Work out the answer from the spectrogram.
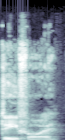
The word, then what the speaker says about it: DeFi: who knows I'm glad that we've clarified it's pronounced defi because I've been throwing the word Dey around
